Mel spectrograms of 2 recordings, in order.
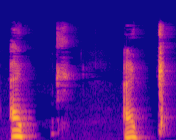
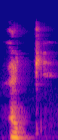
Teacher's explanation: Dia kena ada sedikit angin, hembusan angin nafas kita yang keluar tu.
